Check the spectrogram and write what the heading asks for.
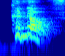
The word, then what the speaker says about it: Knoth: first one is how do you pronounce your last name uh it's know okay i wanted to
